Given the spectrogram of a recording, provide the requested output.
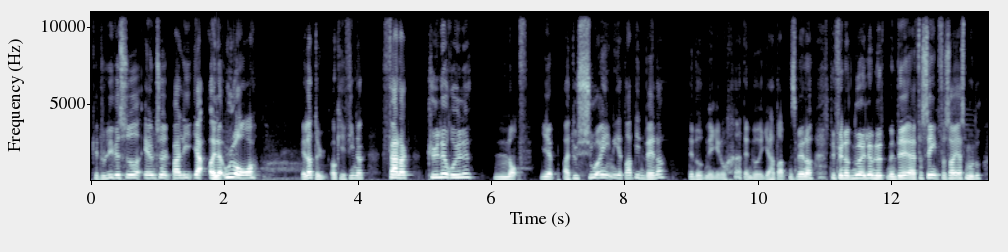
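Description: A man's voice: sits high, expressive, a little mellow. A young man with a cold giving chatty let's play commentary on a block-building game, talking to the animals and yelping when startled. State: has a cold. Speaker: gaming YouTuber.

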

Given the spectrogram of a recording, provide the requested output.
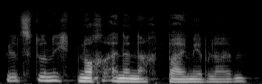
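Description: A man voicing a gentle, sorrowful prince statue in an audiobook fairy tale, speaking softly and tenderly. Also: a little slow, close to an everyday voice. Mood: gently insistent. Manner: soft, low and tender.

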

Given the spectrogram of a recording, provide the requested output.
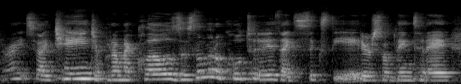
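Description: Woman vlogger with a bright, sharp tone, rambling and candid while getting ready; echoey home room, faint hiss. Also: mid-range voice, fast. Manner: rambling, candid, talks while doing makeup. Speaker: beauty vlogger. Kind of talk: casual get-ready-with-me chat. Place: home, indoors.

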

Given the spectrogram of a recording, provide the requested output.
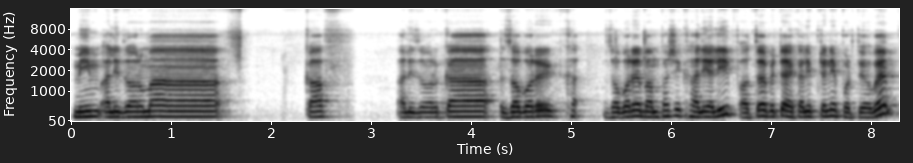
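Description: A man's voice: high voice, little pitch movement, measured pace, pauses often, lo-fi sound. A man teaching Quran reading, spelling out letters and vowel marks, then drawling each joined syllable for the listener to repeat. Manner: repeats words for the listener to echo. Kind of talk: recorded reading lesson.

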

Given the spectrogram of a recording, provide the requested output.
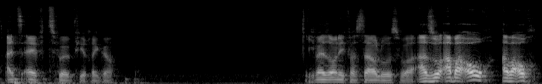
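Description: A man hosting a reaction video, chatting casually and upbeat, often pausing on fillers. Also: on the low side, very animated, a little mellow.

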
